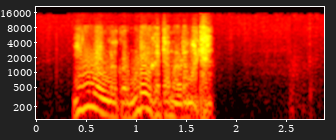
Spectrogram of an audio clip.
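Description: A woman speaks tearfully, close by.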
